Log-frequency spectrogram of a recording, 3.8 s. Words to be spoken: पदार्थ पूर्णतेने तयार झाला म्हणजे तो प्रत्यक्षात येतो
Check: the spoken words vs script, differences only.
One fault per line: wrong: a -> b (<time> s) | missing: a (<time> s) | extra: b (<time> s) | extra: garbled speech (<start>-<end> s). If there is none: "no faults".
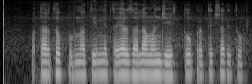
no faults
